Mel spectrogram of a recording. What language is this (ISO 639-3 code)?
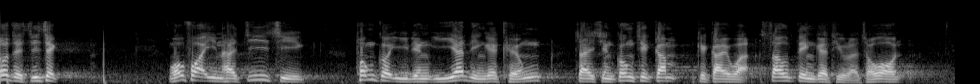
yue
